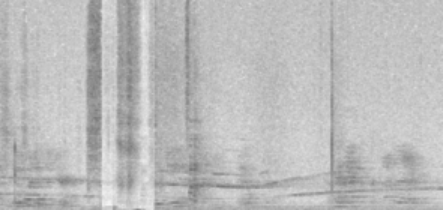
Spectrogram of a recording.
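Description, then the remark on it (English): A fire truck siren wails steadily outside, its tone slowly rising and falling, while several people talk loudly in a hallway, their voices overlapping on top of it. “Okay, it's just people talking really loudly in the hallway at the same time as the fire truck's going, and it sounded like a really loud doorbell, which we don't have.”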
